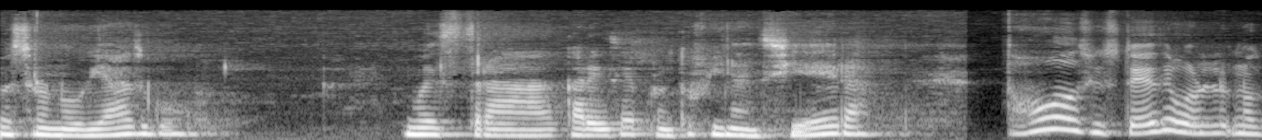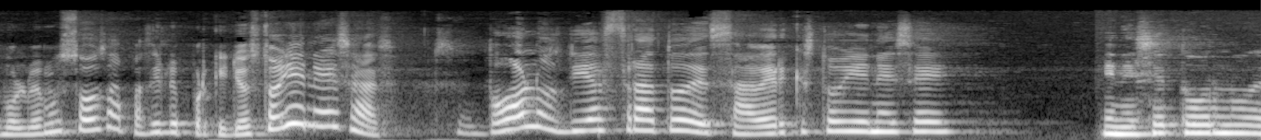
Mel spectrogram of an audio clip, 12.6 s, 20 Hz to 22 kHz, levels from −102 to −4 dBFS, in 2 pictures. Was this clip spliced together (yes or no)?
no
